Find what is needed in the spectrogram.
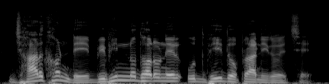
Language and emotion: Bengali, neutral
